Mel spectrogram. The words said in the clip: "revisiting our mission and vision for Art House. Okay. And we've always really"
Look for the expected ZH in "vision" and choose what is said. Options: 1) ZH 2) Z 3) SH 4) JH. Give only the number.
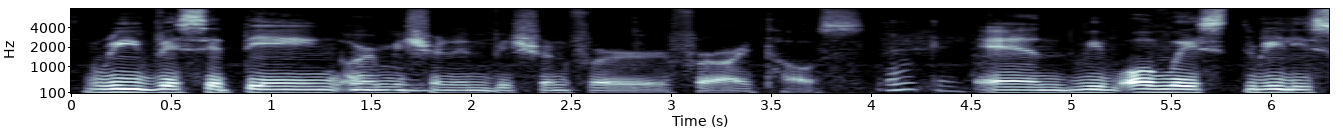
3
